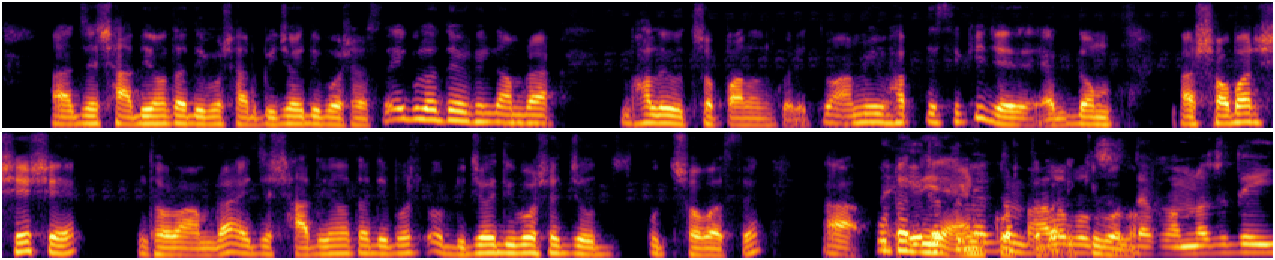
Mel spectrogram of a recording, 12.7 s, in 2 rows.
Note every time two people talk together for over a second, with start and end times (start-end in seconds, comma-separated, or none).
10.7-12.0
